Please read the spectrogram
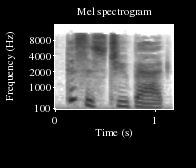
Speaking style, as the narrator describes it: cried Emma

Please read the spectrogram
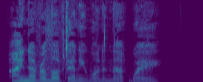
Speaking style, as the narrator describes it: she said rather sadly

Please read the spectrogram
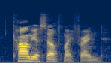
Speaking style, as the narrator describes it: I said

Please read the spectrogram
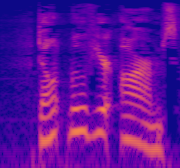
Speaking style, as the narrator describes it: exclaimed McClellan sharply

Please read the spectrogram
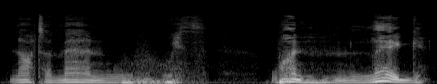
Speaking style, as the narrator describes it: he gasped

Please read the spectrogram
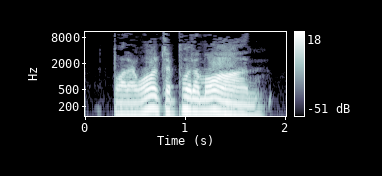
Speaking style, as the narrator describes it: roared Good in nervous English

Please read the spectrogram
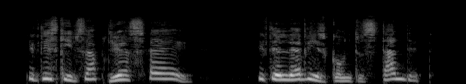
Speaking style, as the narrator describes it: she exclaimed

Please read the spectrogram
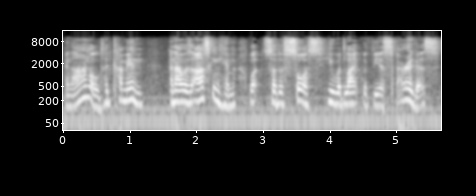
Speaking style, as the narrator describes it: Momeby tearfully

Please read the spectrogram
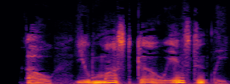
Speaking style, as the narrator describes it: cried the two men

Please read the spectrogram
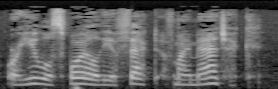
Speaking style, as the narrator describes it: he whispered

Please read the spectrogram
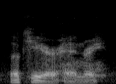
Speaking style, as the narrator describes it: Bill said, unconsciously lowering his voice to a whisper because of what he imitated

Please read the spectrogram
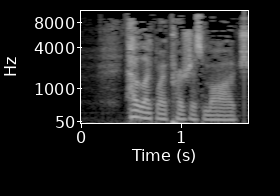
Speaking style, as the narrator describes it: she sighed

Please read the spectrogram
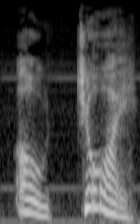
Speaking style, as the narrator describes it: exclaimed the insect in delight

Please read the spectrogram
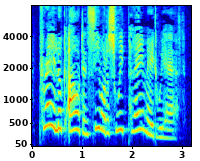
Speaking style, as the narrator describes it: cried Violet

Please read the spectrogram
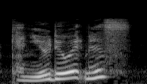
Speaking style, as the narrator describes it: faltered Becky, regarding her with admiring eyes

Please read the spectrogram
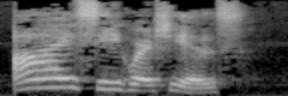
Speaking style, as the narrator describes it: exclaimed Barbel

